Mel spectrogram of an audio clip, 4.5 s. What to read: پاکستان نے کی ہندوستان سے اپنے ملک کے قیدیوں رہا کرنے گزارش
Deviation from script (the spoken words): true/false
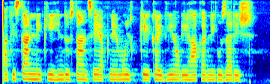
false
